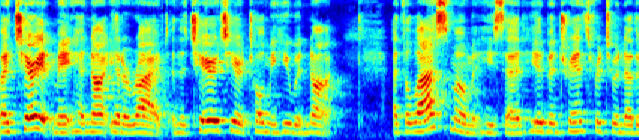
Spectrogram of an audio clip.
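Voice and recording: Someone reads aloud in a natural voice. The intonation is fairly even.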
